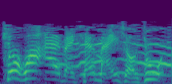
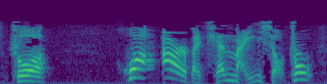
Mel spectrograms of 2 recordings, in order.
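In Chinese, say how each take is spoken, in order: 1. 字音含糊，像是有大舌头。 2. 每个字都清楚利落，发音很到位。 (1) "要是嘴里有毛病，这可没法说，有咬舌、见舌、大舌头" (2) "干板剁字"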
